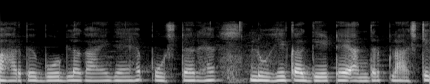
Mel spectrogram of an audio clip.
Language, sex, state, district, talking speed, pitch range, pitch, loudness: Hindi, female, Bihar, West Champaran, 210 wpm, 175-185 Hz, 180 Hz, -17 LUFS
